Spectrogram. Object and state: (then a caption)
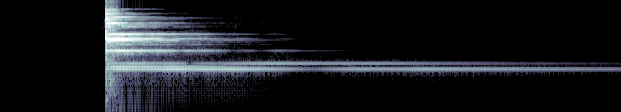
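Steel axe head ringing true, good quality steel. A forged steel axe head hanging by a string is struck once, giving a bright metallic ping with high shimmering overtones that settles into a long, steady, high-pitched ring lasting more than two seconds. The sustained tone shows it is a high-quality piece of refined, pure steel that rings true, where low-quality cast iron would only give a dead thud.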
